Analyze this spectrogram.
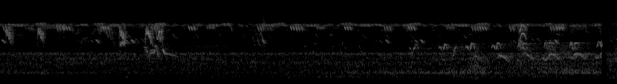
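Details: Baya weaver, a male, recorded by Motisagar pond in Agar Malwa, giving scattered sharp high chips and brief slurred notes in uneven bursts against a constant hissy backdrop.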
